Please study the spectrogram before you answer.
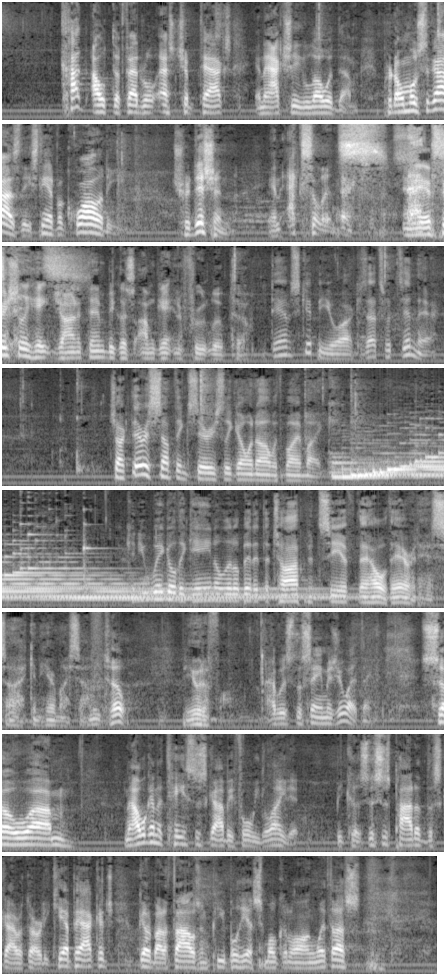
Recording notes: We are live from Two Guys Smoke Shop in Salem, NH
